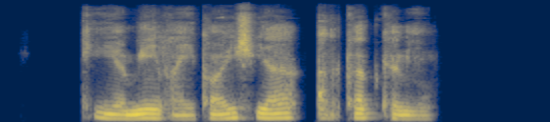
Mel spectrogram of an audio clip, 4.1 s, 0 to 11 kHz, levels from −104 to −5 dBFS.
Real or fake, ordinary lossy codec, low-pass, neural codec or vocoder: fake; AAC, 64 kbps; 9.9 kHz; codec, 24 kHz, 0.9 kbps, WavTokenizer, medium music audio release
